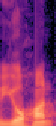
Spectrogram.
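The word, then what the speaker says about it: Johan: जे को जोहान मत बोलो, योहान अगस्ट ने इसको, योहान अगस्ट एंड ऑर्फ वेडसन, योहान अगस्त।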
